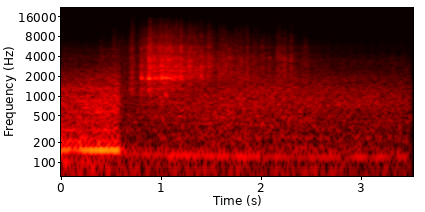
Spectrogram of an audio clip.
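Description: Cereal pours into a bowl with a dry rattle.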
